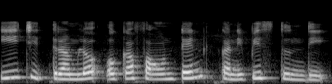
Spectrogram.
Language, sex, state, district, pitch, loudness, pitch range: Telugu, female, Telangana, Hyderabad, 265 Hz, -15 LUFS, 245-290 Hz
